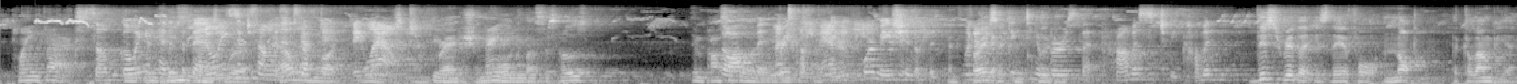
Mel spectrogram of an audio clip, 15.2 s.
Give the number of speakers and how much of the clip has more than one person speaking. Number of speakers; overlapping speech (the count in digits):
4, about 55%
